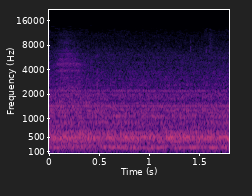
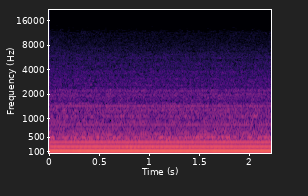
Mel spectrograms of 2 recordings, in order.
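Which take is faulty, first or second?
first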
